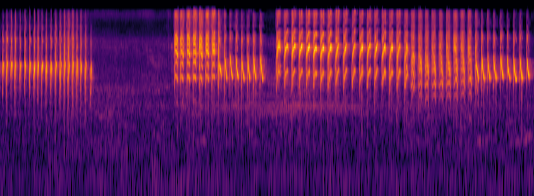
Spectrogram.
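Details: Cucak hijau, the Greater green leafbird, sings in fast bursts of rapid, shrill repeated chirps. Two loud phrases are broken by a pause of about one and a half seconds, then a near-continuous rattling series follows.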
